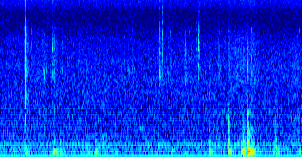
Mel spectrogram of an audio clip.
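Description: A solid brown bar of tar soap is held in hand while a utility knife blade shaves thin curls off it. Soft, dull scraping cuts come through as short, low clicks spaced out over a quiet background, with the loudest stroke near the end.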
